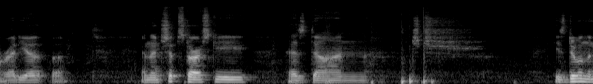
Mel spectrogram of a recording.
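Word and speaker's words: Zdarsky: Fraction and Shipp Starsky I think that pronounced Starsky Matt Fraction was on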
